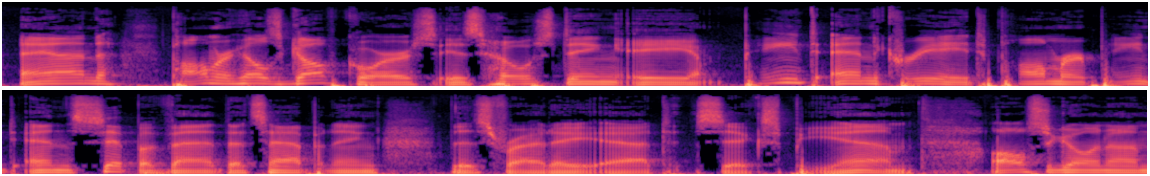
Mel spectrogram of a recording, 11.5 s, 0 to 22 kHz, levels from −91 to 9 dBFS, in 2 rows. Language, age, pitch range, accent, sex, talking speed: English, 40-59, 85-115 Hz, American, male, 135 wpm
